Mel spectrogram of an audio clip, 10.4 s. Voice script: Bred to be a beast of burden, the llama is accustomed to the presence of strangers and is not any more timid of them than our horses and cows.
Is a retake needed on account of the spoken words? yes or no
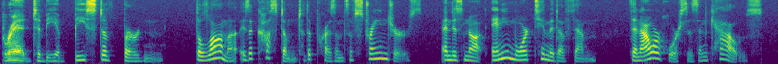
no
